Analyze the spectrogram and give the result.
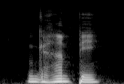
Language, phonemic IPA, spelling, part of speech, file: French, /ɡʁɛ̃.pe/, grimper, verb, Fr-grimper.ogg
- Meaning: (climbing) to climb, climb up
